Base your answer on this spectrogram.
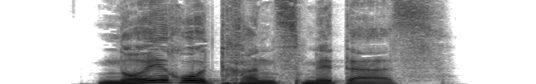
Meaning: genitive singular of Neurotransmitter
- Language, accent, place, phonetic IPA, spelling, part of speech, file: German, Germany, Berlin, [ˈnɔɪ̯ʁotʁansmɪtɐs], Neurotransmitters, noun, De-Neurotransmitters.ogg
